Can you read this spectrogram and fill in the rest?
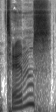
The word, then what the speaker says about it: Thames: That's how you say it? The Thames? – The Marcus Thames River, yeah.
